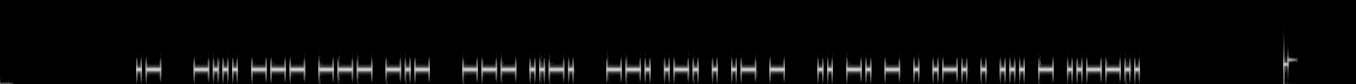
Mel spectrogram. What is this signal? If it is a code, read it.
Morse code, heard as a keyed tone, about 25 wpm, 700 Hz. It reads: A BOOK OF GREAT INTEREST?
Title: Sentences from Top 1000 Words - Review Part 2 - 25wpm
